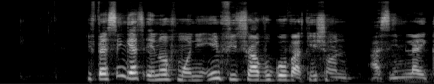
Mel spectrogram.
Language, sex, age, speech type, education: Nigerian Pidgin, female, 30-45, spontaneous, tertiary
